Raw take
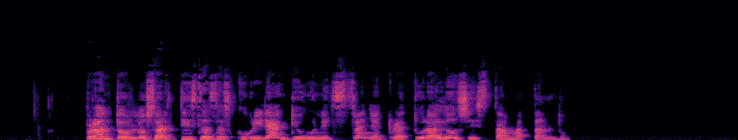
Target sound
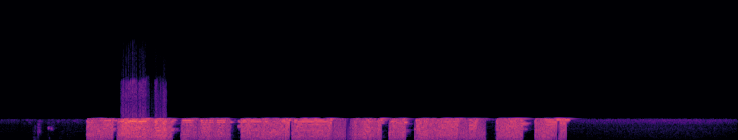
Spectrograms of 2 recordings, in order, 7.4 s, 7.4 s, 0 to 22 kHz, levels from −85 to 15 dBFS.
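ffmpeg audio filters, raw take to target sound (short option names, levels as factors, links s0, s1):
-filter_complex "[0:a]asettb=1/sr,asplit=3[s0][s1][s2];[s0]atrim=end=2.394[s3];[s1]atrim=start=2.39:end=2.83,asetpts=PTS-STARTPTS,afade=t=in:d=0.004:c=qsin,afade=t=out:st=0.436:d=0.004:c=qsin,equalizer=f=1200:t=o:w=1.3:g=-5[s4];[s2]atrim=start=2.826[s5];[s3][s4]acrossfade=d=0.004:c1=hsin:c2=qsin[s6];[s6][s5]acrossfade=d=0.004:c1=qsin:c2=hsin,aeval=exprs='0.422*sin(PI/2*5.01*val(0)/0.422)':c=same,asplit=3[s7][s8][s9];[s7]afade=t=out:st=3.99:d=0.02[s10];[s8]asubboost=boost=3.5:cutoff=160,afade=t=in:st=3.99:d=0.02,afade=t=out:st=5.03:d=0.02[s11];[s9]afade=t=in:st=5.03:d=0.02[s12];[s10][s11][s12]amix=inputs=3:normalize=0,dynaudnorm=f=230:g=5:m=2.99,aeval=exprs='(mod(3.55*val(0)+1,2)-1)/3.55':c=same,lowpass=f=2900:t=q:w=0.5098,lowpass=f=2900:t=q:w=0.6013,lowpass=f=2900:t=q:w=0.9,lowpass=f=2900:t=q:w=2.563,afreqshift=-3400,asplit=3[s13][s14][s15];[s13]afade=t=out:st=1.21:d=0.02[s16];[s14]acontrast=68,afade=t=in:st=1.21:d=0.02,afade=t=out:st=1.66:d=0.02[s17];[s15]afade=t=in:st=1.66:d=0.02[s18];[s16][s17][s18]amix=inputs=3:normalize=0,volume=0.376"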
